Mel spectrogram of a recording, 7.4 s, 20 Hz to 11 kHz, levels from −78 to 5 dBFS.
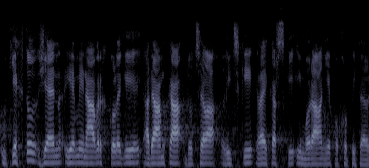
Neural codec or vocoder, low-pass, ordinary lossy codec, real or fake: none; 7.2 kHz; Opus, 16 kbps; real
